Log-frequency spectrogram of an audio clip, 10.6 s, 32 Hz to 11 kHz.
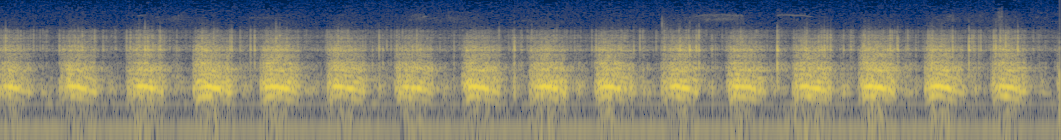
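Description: Regular heart cycles at about 90 a minute, each carrying a blowing, partly musical murmur: early diastolic decrescendo murmur of aortic regurgitation.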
